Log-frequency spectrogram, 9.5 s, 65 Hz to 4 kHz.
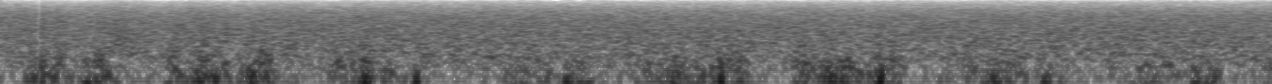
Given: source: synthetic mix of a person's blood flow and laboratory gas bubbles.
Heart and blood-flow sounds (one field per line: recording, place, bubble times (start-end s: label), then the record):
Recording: Doppler ultrasound of blood flow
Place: precordium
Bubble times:
5.36-5.52 s: bubbles
5.93-6.12 s: bubbles
From the record:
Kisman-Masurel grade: 111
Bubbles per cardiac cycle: 1 to 2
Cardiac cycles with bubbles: 1 to 10%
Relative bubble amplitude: barely perceptible (0.100 to 0.250)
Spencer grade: 1 (occasional bubble signal discernible with the cardiac motion signal, with majority of cardiac periods free of bubbles)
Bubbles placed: anywhere in the cardiac cycle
